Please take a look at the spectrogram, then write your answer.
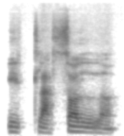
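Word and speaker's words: itlazollo: Itlazolo. Don't get mistaken, this looks like a lo, but it's actually a yo in disguise. It changes into an L to blend in with the environment.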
